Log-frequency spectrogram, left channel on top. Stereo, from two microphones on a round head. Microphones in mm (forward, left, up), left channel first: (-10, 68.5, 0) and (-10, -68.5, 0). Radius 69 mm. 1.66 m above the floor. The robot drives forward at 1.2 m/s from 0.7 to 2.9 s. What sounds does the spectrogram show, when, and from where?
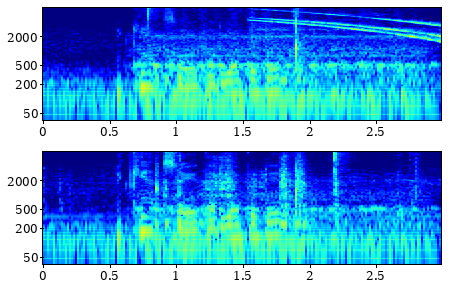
0.6 s a man speaking: 85° right; by 1.8 s 40° right (ahead or behind)
1.9 s a clap: 35° left (ahead or behind); by 2.0 s 40° left (ahead or behind)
